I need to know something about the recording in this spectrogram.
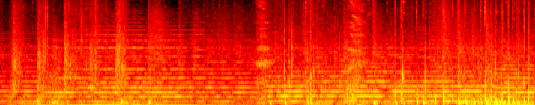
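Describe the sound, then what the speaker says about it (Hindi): Horse hooves clip-clopping in a steady run, loud and close, mixed with music and other busy sounds. "घोड़ा हवा के रफ्तार से दौड़ने लगा।"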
